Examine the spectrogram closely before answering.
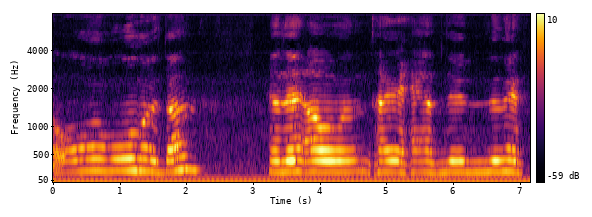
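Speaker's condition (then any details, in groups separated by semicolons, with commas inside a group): Cerebral palsy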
